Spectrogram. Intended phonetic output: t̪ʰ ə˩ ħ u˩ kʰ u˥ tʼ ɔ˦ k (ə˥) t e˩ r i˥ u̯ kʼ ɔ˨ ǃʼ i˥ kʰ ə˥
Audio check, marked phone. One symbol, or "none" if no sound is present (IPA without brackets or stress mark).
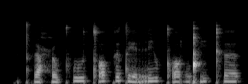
ə˥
